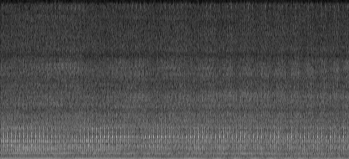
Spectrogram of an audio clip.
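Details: Kia Optima at start-up. A sharp ticking knock about four times a second rides over the idle right after starting; clearly internal. The engine was ultimately replaced under warranty.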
